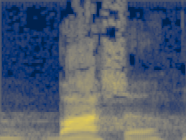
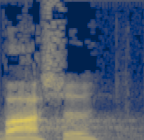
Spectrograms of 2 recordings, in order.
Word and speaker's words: Baasha: We see Asa's trouble with Baasha, the king of Israel. Remember, we're in Judah right now. Or Baasha. I heard someone pronounce it that way. Baasha wants to seal Judah up, and that's an act of war.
